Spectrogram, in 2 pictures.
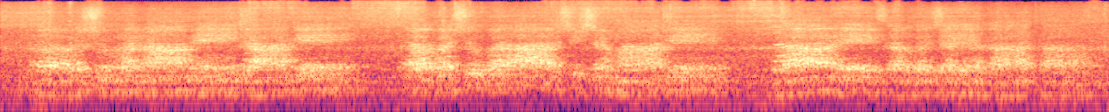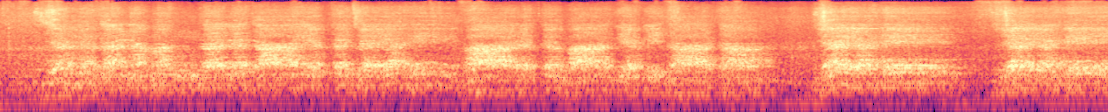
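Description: A large crowd of men and women sings together slowly.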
